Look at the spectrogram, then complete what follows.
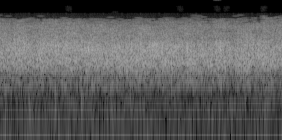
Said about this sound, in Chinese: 现在请各位来宾以最热烈的掌声恭请上清下海大师为我们开示。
